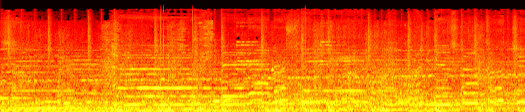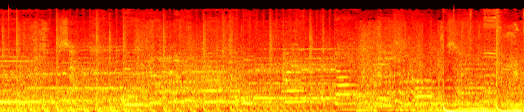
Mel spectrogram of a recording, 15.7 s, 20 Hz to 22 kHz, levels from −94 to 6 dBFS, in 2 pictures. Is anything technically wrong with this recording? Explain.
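Yes. Violent, sharp cracks burst out on loud moments at 1.72, 2.40–2.45, 2.88, 4.55, 8.00–8.12, 14.68 and 15.32 s. This is integer overflow: peaks reaching the numeric ceiling wrap to the opposite extreme instead of being limited, so the waveform flips across its full range.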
